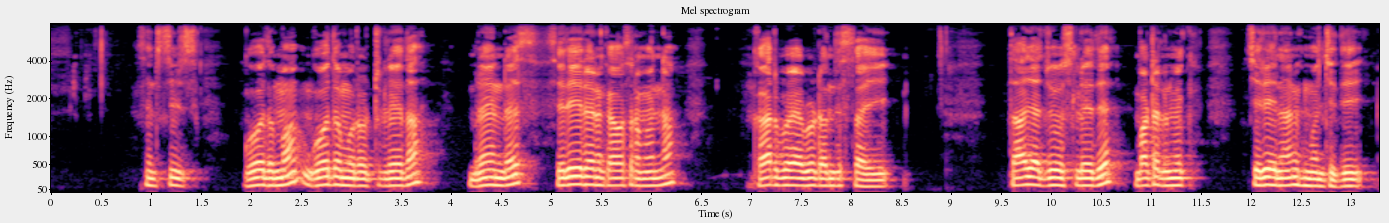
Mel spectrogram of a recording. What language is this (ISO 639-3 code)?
tel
